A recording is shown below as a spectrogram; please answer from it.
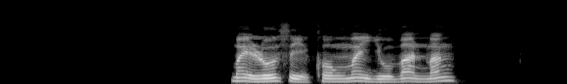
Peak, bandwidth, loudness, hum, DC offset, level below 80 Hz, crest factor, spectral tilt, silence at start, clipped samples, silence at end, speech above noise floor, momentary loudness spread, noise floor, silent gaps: -2 dBFS; 6.8 kHz; -16 LUFS; none; under 0.1%; -58 dBFS; 18 dB; -8 dB/octave; 2.3 s; under 0.1%; 1.1 s; over 75 dB; 6 LU; under -90 dBFS; none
